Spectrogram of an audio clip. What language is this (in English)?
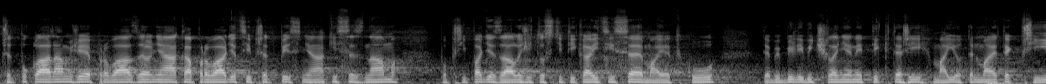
Czech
